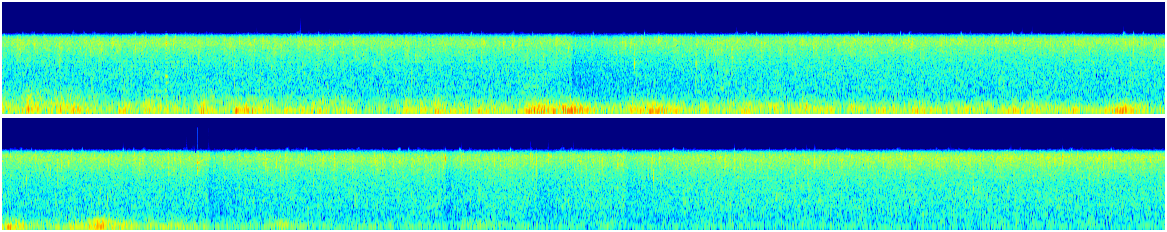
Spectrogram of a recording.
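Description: Heavy tropical rain pouring onto a concrete path and the sheet of runoff covering it, a dense steady hiss. Under it a low rumbling swells several times in the first half, then fades out about halfway through, leaving the rain alone.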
